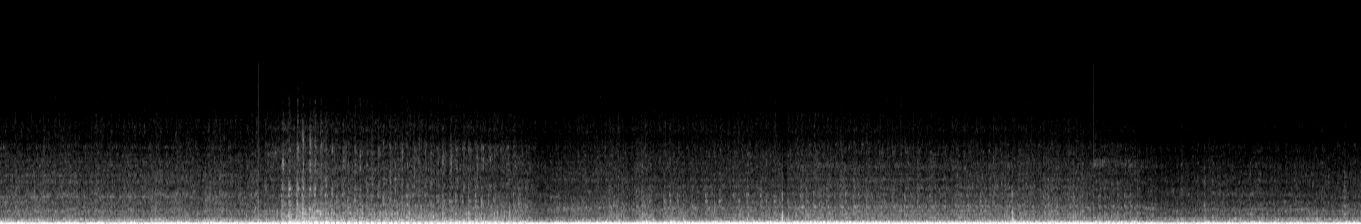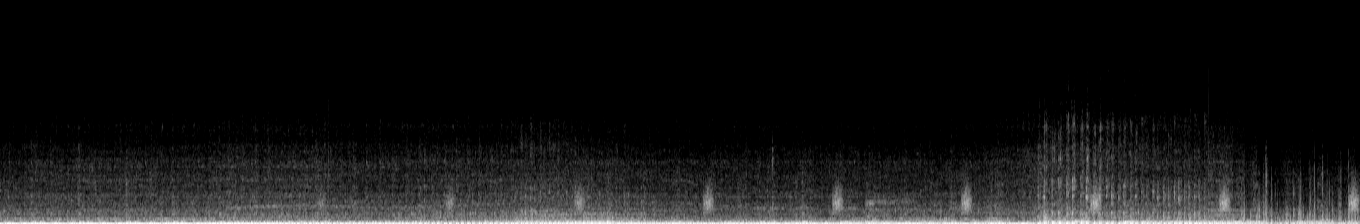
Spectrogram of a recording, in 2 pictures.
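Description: Wind buffets past at riding speed.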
